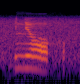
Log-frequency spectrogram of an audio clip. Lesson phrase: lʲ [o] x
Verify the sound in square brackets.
incorrect: ɔ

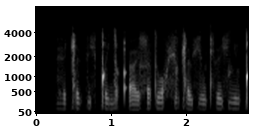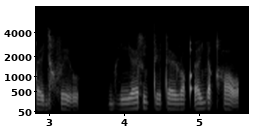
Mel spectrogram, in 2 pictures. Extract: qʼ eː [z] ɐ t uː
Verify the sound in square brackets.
incorrect: ɬ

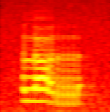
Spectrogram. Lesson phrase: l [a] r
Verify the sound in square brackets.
incorrect: ɐ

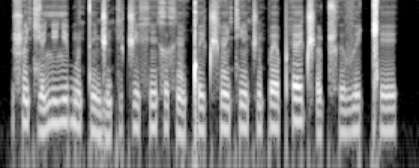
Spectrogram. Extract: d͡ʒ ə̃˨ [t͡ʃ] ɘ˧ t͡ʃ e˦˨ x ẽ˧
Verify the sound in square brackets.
incorrect: kʲ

